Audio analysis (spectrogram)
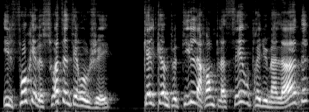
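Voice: mid-range voice, very animated. A reader doing a stern, formal magistrate. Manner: measured, formal. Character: older male magistrate, kind but stern.

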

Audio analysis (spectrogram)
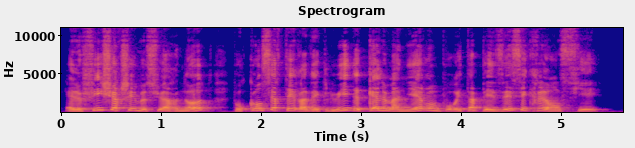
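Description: Audiobook narrator, measured, literary, animated pitch, mid-range voice. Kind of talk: scripted narration.

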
